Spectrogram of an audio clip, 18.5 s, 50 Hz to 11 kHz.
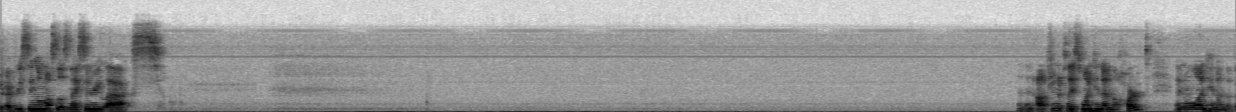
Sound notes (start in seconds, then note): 2.6 inhaling; 4.0 exhaling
